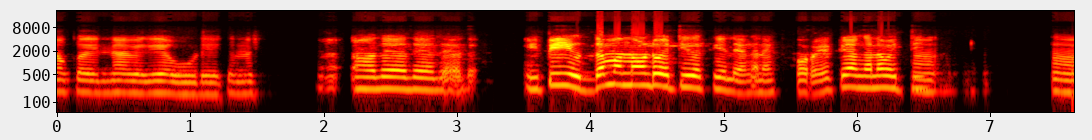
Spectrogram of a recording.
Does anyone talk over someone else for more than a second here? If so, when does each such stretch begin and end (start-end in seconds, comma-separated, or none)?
none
